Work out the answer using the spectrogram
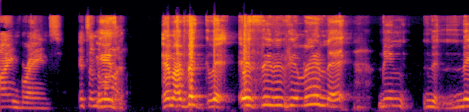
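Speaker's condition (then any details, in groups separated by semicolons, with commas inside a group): Cerebral palsy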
